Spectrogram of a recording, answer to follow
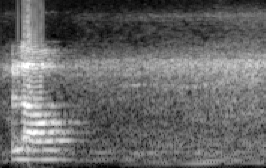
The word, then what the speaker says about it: plough: The letter combination OUGH is pronounced in at least 9 different ways.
